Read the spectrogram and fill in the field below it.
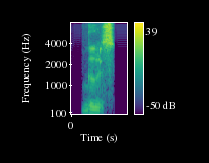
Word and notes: booze: British English

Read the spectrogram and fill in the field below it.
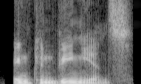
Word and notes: inconvenience: American English

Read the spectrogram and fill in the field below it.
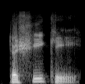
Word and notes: dashiki: American English

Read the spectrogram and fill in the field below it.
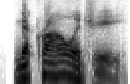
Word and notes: necrology: American English

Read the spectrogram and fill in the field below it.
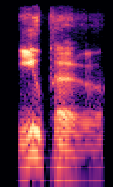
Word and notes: UPU: British English

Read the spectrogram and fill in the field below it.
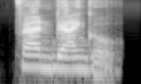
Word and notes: fandango: Indian

